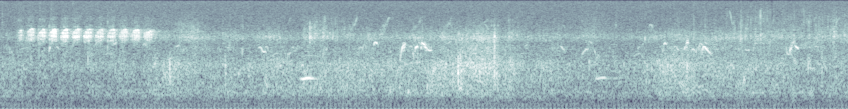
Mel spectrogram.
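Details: At a waterhole in Tembe Elephant Park, KwaZulu-Natal, South Africa, a Little bee-eater gives a quick burst of about a dozen thin, high ticking notes, then scattered sharp chips over steady insect hiss and other birds.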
